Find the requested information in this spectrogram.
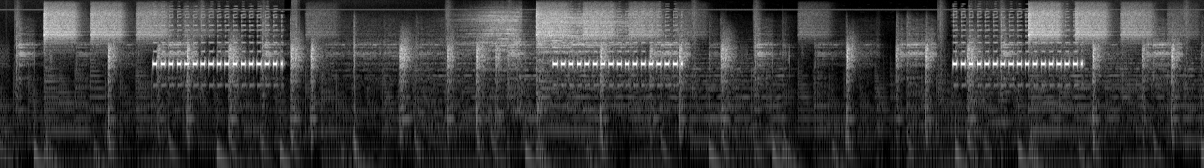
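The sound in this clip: A telephone rings three times with no answer during a late-night call, each ring a steady, high electronic burst lasting about a second with even gaps between them, over continuous music playing underneath.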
